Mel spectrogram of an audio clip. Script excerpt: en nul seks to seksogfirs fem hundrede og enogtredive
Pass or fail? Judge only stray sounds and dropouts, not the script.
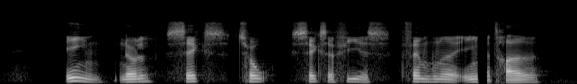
fail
